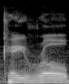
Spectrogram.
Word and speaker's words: Cairo: Cairo, Illinois, pronunciado como Cairo por los locales, no como la capital de Egipto.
